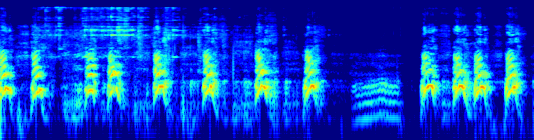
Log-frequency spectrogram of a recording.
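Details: Bakarwal dog of pure line, lion-head type, giving deep harmonic barks in quick irregular bursts of two or three, with a short low droning pause midway before the barking resumes.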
